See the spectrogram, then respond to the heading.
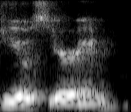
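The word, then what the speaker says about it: geocerain: repeat all the information the words only pronunciation is geocrane it's a noun um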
